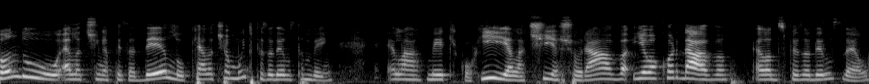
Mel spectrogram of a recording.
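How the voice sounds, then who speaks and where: A plain, everyday voice from a woman, fairly high in pitch with ordinary pitch variation, moderate in pace, with big swings in loudness. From Santos, São Paulo coast, Brazil. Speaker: podcast listener. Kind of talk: recorded personal testimony.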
